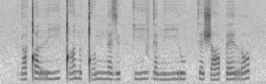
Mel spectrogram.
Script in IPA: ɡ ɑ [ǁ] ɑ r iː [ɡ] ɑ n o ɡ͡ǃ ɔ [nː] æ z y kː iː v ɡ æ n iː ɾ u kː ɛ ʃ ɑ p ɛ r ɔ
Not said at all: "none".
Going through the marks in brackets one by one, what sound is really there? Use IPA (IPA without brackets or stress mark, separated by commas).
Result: ǃ, ɡ͡ǃ, nː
